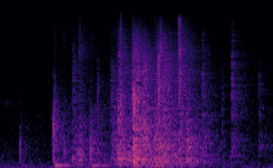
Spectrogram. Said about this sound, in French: Et elle ferma la fenêtre. Le loup, qui avait déjà bondi pour sauter dans la chambre, se cassa aussitôt le nez contre les carreaux.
